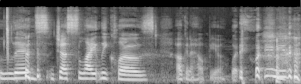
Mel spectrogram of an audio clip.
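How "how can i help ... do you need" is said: acted, silky, smooth, helpful, pitched-up tone. Acting out someone doing an upward head nod, lids slightly closed: imitating a smooth voice. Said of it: "he's very smooth".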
